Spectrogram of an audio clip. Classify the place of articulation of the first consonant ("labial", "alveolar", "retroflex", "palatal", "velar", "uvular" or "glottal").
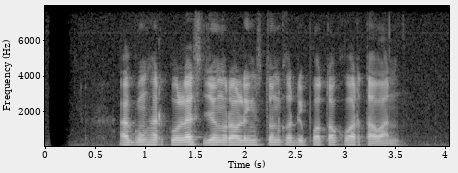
glottal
